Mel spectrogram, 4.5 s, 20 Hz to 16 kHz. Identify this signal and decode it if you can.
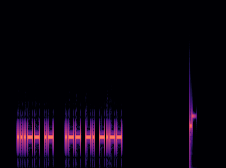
Morse code, heard as a keyed tone, about 34 wpm, 700 Hz. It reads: 3A WNY
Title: Field Day Exchanges - 35wpm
